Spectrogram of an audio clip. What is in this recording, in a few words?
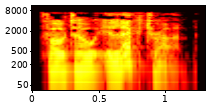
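"photoelectron", British English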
